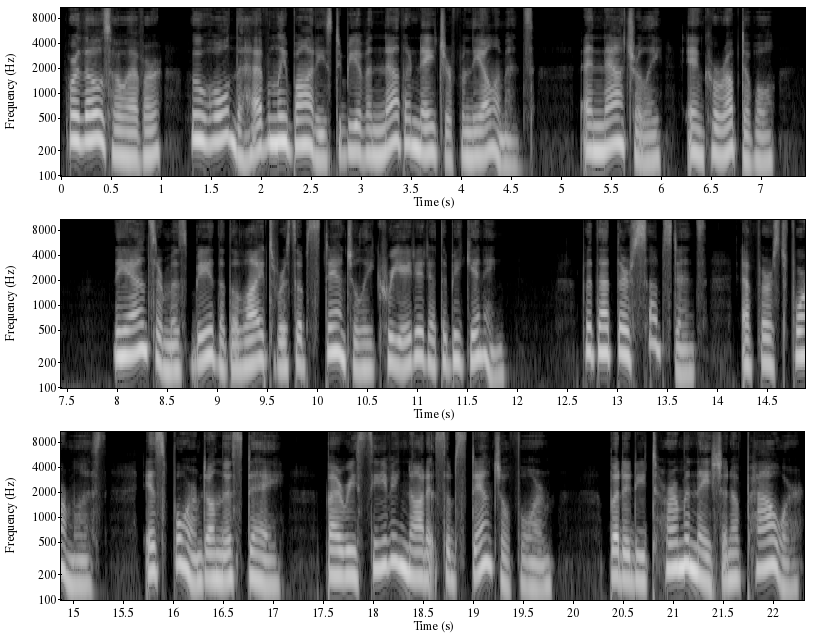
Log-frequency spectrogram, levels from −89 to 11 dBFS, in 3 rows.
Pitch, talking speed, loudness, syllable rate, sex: 200 Hz, 150 wpm, -18 LUFS, 5.3 syllables/s, female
